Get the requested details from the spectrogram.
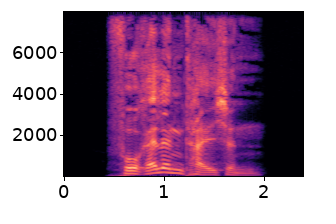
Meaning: dative plural of Forellenteich
- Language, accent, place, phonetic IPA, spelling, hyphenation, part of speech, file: German, Germany, Berlin, [foˈʁɛlənˌtaɪ̯çn̩], Forellenteichen, Fo‧rel‧len‧tei‧chen, noun, De-Forellenteichen.ogg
